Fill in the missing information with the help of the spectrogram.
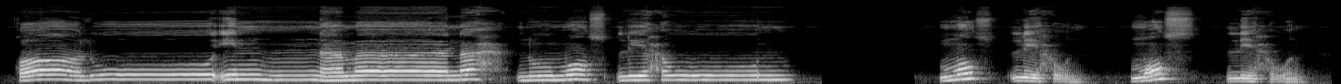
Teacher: Kita alirkan suara sedikit untuk ha dan sh. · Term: rakhawah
